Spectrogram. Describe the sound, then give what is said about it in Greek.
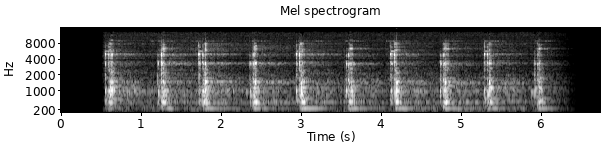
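A clock ticks steadily and loudly, about nine evenly spaced strikes, each with a metallic ring that hangs briefly before the next, with no voices. “Δείκτες δρολογιού.”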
